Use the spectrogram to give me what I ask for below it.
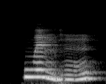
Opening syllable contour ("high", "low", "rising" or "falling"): falling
